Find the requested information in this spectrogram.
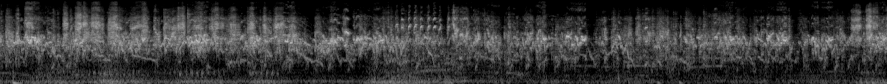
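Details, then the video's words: Budgerigar colony in an aviary, Australian parakeets chattering nonstop: thick layered chirping, warbled twitters and occasional harsh squawks from many birds, steady throughout with slight dips in loudness. "Australian Budgie chirping sounds"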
